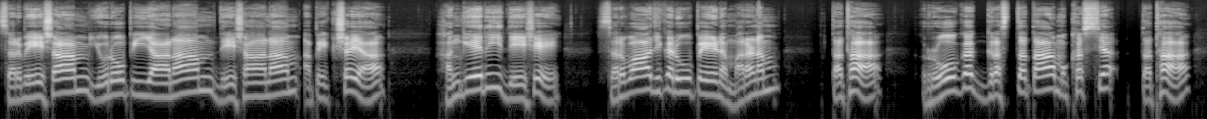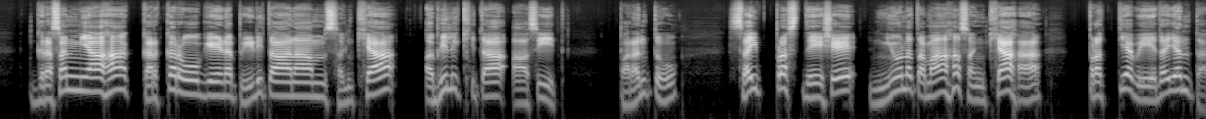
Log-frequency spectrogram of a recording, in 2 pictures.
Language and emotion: Sanskrit, neutral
